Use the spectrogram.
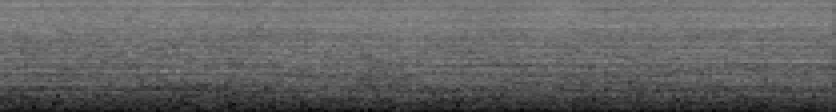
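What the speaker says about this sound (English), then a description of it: "If you do a nice blow dry" A hair dryer blows steadily on long layered hair, a constant close broadband whoosh that holds level without pause.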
